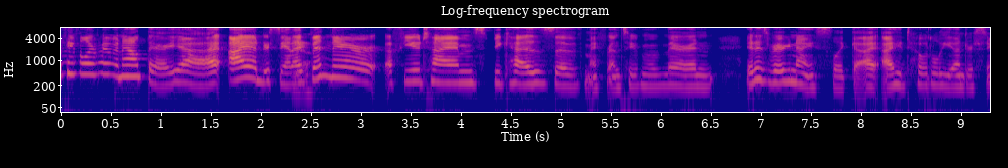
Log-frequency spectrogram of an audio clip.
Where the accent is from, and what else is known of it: near Turlock, California, United States; born or raised there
